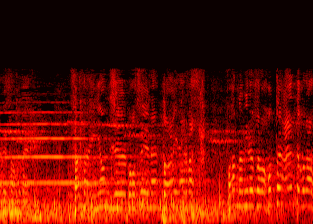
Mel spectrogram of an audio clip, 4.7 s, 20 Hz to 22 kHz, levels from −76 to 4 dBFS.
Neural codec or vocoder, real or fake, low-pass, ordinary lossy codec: none; real; 7.2 kHz; AAC, 32 kbps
